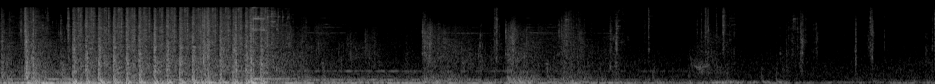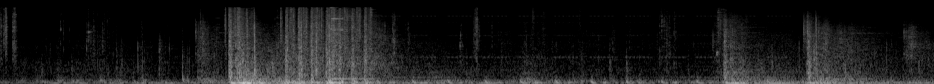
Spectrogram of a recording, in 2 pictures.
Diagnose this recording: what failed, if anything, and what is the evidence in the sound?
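Nothing failed, and the sound gives no evidence of a fault at any stage of the recording.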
